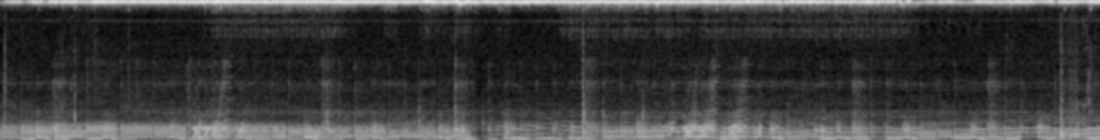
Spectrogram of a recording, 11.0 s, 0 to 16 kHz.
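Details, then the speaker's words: 1990 GE 2-head mono VHS VCR playing a tape: music wavers and drags in pitch while tracking is adjusted out of sync, altering tape speed; wow and flutter stops when tracking adjustment stops. "could hear some wow and flutter while I was fiddling with the tracking, which went away after I stopped fiddling with the tracking, which is kind of interesting."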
